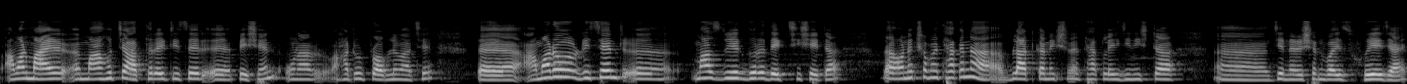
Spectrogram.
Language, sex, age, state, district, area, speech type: Bengali, female, 30-45, West Bengal, Darjeeling, urban, spontaneous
